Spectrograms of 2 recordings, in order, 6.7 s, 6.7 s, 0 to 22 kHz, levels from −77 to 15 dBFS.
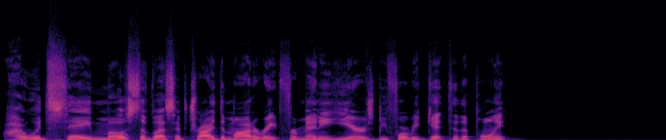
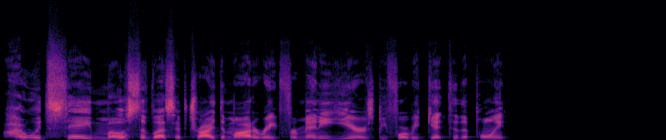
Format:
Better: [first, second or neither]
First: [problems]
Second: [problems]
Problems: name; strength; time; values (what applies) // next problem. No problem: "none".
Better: first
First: none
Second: thin; very; fading below 600 Hz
